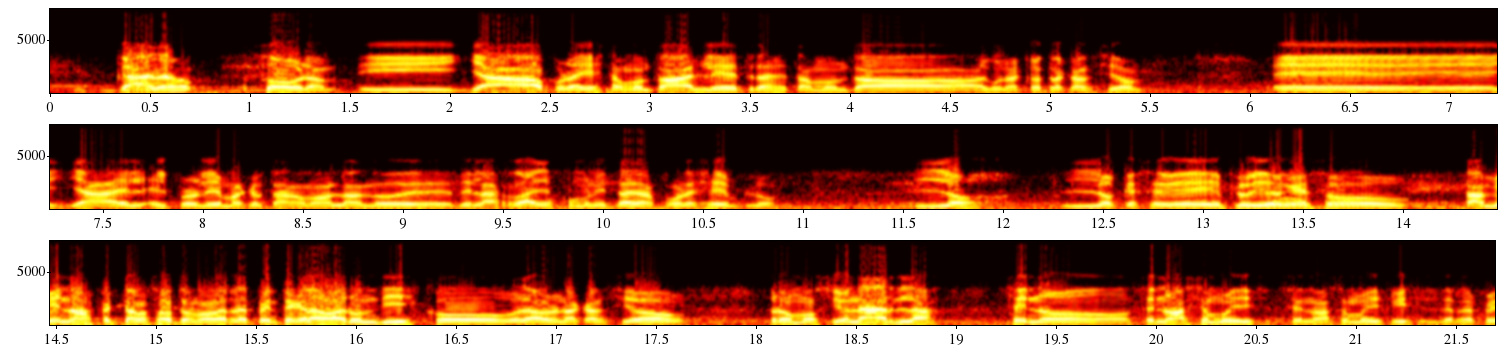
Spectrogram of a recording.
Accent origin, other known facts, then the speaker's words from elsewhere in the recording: Venezuela; afloran cosas que de repente como venezolanos estábamos acostumbrados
